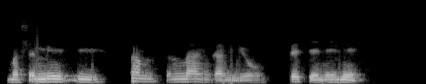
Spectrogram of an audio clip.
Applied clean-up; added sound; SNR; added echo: neural mask model Resemble Enhance denoiser.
